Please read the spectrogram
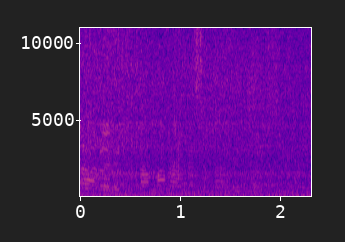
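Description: A woman talking over a steady low background rumble.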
